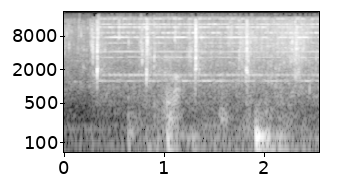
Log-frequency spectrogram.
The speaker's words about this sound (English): The phone rings. Uh, that's my grandma.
